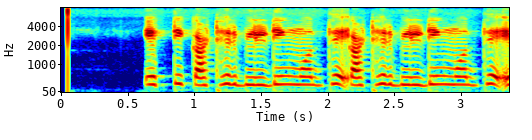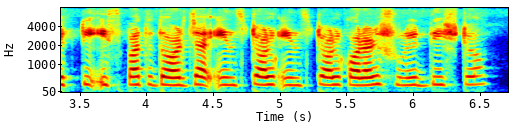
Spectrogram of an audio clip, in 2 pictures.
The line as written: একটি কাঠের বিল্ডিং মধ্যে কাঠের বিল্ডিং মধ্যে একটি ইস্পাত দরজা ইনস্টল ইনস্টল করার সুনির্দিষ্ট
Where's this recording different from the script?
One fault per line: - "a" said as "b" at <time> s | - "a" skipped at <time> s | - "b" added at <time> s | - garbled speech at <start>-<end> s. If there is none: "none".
none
